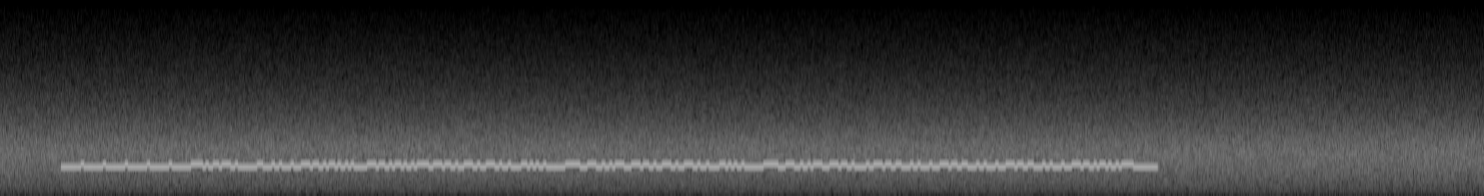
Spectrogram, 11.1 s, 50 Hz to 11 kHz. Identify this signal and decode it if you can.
RTTY (45.45 baud, 170 Hz shift), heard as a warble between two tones, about 1800 Hz centre, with radio static. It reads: CQ DX DE AA4TNZ AA4TNZ K CQ CQ CQ DE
